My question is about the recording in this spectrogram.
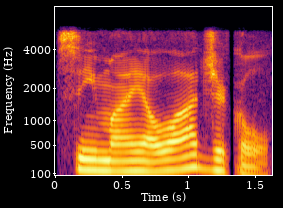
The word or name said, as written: semiological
